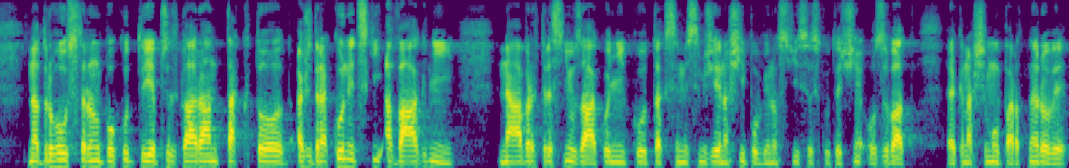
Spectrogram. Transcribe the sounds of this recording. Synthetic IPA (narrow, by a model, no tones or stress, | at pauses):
nad̪ɾuɦo̞wst̪ɾanupo̞kut̪jɛpr̝̥ɛt̪klaːdaːnt̪akt̪o̞ʔaʒdɾako̞nɪt͡skiːʔavaːɡɲiːnaːvr̩xt̪ɾɛst̪ɲiːɦo̞zaːko̞ɲiːkut̪aksɪmɪsliːmʒɛjɛnaʃiːpo̞vɪno̞sciːsɛskut̪ɛt͡ʃɲɛʔo̞zvat̪knaʃɛmupa̰ɾt̪nɛɾo̞vɪ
